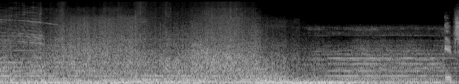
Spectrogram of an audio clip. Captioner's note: plane crashes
